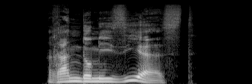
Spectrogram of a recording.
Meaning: second-person singular present of randomisieren
- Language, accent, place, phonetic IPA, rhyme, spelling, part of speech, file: German, Germany, Berlin, [ʁandomiˈziːɐ̯st], -iːɐ̯st, randomisierst, verb, De-randomisierst.ogg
